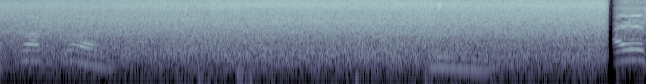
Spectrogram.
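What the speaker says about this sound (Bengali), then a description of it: "সব থেকে নিচে চলে এসেছি আমরা এই ঝর্ণাটা দেখতে।" A waterfall roars as a steady, full rushing noise heard up close, with faint voices briefly under it.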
